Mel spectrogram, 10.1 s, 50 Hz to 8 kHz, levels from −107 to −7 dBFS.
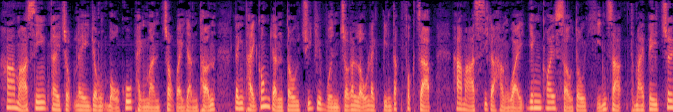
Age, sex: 30-49, male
